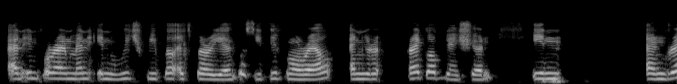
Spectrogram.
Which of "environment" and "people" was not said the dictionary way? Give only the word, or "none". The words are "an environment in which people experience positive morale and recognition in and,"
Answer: environment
